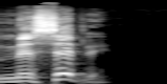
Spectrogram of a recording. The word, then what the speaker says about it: Mississippi: People would not pronounce the second set of double S's. In fact, I've been known to scream about it in the past. I think the exact quote was, there are two sets of double S's, not one. And it is true. Used to bug me to death. We had a governor that would not pronounce all the S's in Mississippi.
